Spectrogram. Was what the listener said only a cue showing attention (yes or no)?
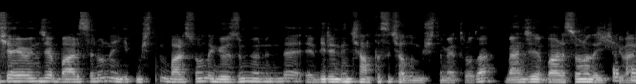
no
